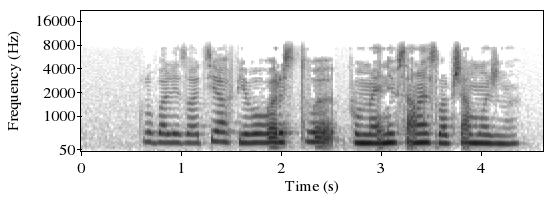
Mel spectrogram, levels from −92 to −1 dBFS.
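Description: Automatic gain falling runs from 1.61 s to 4.4 s in this speech recording. The automatic gain control judged the input too loud or its background noise too strong and eased its gain down by about 5 dB, so the speech and the room noise behind it sink together, unlike a talker simply moving away. The call codec leaves nothing above 8 kHz, which is expected for this route.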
